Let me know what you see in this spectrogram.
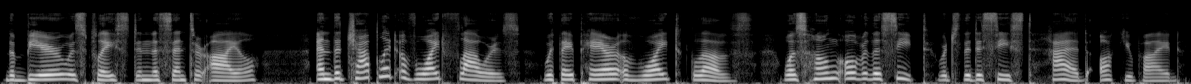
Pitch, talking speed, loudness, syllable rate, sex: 215 Hz, 150 wpm, -18 LUFS, 4.2 syllables/s, female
